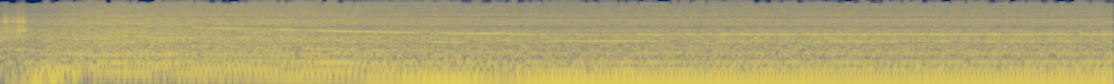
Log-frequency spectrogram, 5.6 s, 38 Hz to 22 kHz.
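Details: 2000 Porsche Boxster 2.7 after DIY service with new drive belt, spark plugs, oil and de-snorkeled air intake; engine catches quickly into a smooth even idle, faint belt chirp fading as the new belt beds in: healthy.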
